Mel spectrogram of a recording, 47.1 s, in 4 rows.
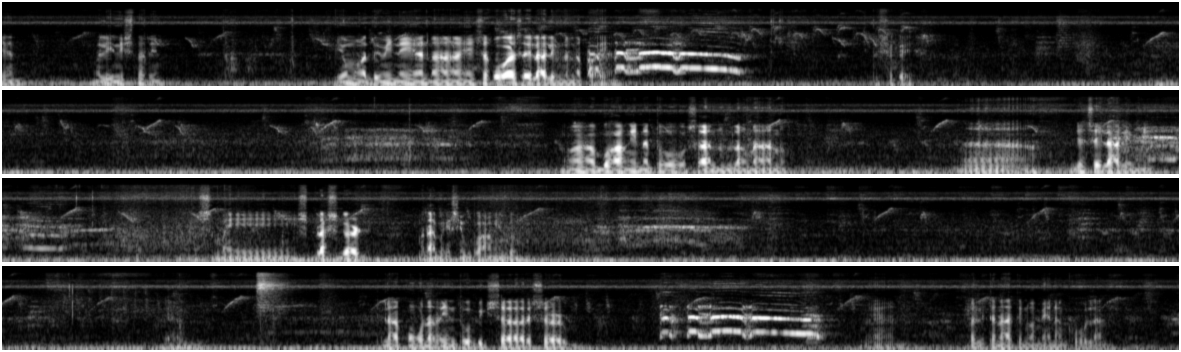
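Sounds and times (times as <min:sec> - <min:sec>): small bird chirping: 0:07.0 - 0:23.2, 0:30.9 - 0:39.7.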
